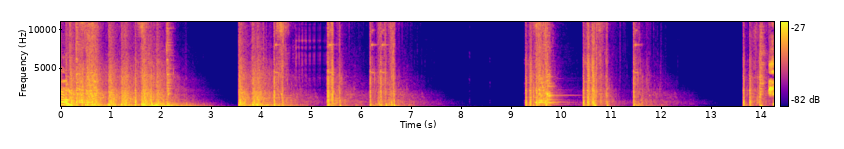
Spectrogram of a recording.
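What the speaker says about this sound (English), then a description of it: "Shots fired!" Gunfire in the video game Precinct: sharp bursts of shots and rapid volleys with echoing decay, separated by short silences, loud and close.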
